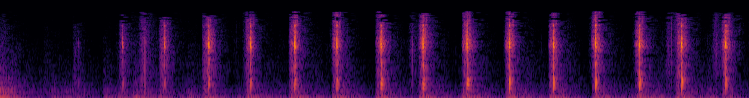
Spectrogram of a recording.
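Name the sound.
clock ticking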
